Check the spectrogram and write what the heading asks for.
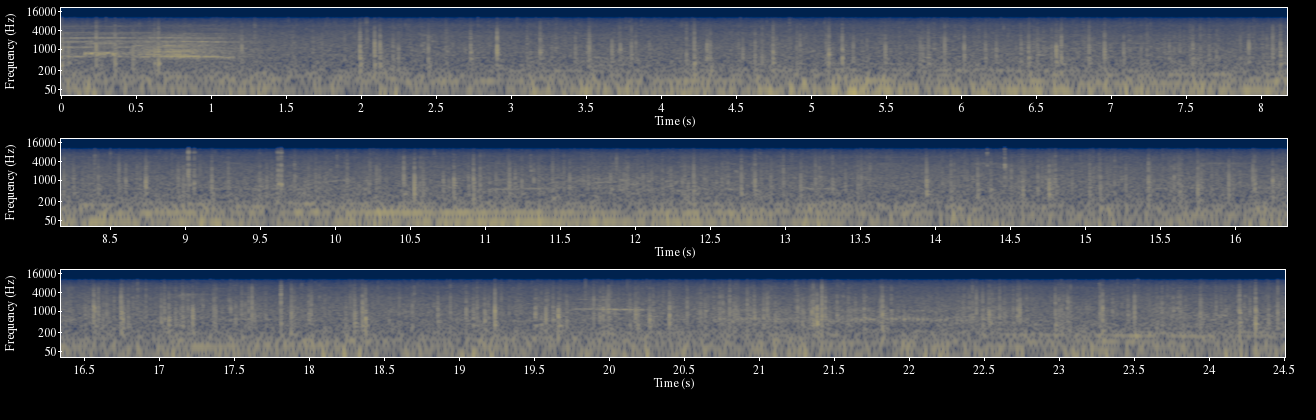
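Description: Rain falling steadily, a constant hiss scattered with the irregular ticks of individual drops.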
